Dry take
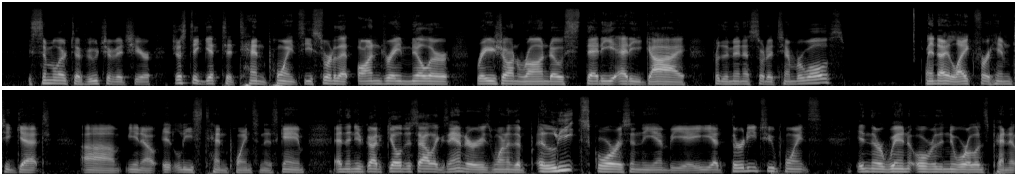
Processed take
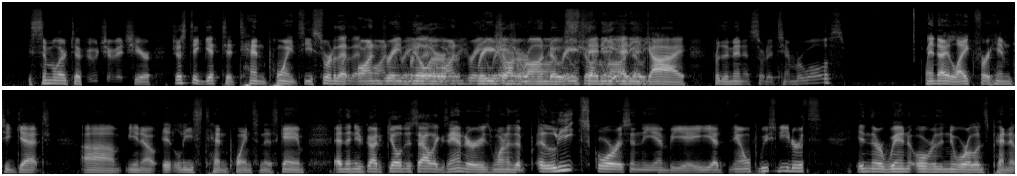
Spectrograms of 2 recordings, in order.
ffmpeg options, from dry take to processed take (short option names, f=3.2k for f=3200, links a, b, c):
-filter_complex "[0:a]asettb=1/sr,asplit=3[a][b][c];[a]atrim=end=0.794[d];[b]atrim=start=0.79:end=1.3,asetpts=PTS-STARTPTS,afade=t=in:d=0.004:c=qsin,afade=t=out:st=0.506:d=0.004:c=qsin,highpass=1.1k[e];[c]atrim=start=1.296[f];[d][e]acrossfade=d=0.004:c1=hsin:c2=qsin[g];[g][f]acrossfade=d=0.004:c1=qsin:c2=hsin,asettb=1/sr,asplit=3[h][i][j];[h]atrim=end=3.264[k];[i]atrim=start=3.26:end=6.47,asetpts=PTS-STARTPTS,afade=t=in:d=0.004:c=qsin,afade=t=out:st=3.206:d=0.004:c=qsin,aecho=1:1:138|658|826:0.335|0.112|0.562,atrim=end_sample=141561[l];[j]atrim=start=6.466[m];[k][l]acrossfade=d=0.004:c1=hsin:c2=qsin[n];[n][m]acrossfade=d=0.004:c1=qsin:c2=hsin,asettb=1/sr,asplit=3[o][p][q];[o]atrim=end=7.394[r];[p]atrim=start=7.39:end=8.23,asetpts=PTS-STARTPTS,afade=t=in:d=0.004:c=qsin,afade=t=out:st=0.836:d=0.004:c=qsin,acompressor=threshold=-38dB:ratio=8:attack=3.2:release=140:knee=1:detection=peak[s];[q]atrim=start=8.226[t];[r][s]acrossfade=d=0.004:c1=hsin:c2=qsin[u];[u][t]acrossfade=d=0.004:c1=qsin:c2=hsin,asettb=1/sr,asplit=3[v][w][x];[v]atrim=end=11.754[y];[w]atrim=start=11.75:end=13.68,asetpts=PTS-STARTPTS,afade=t=in:d=0.004:c=qsin,afade=t=out:st=1.926:d=0.004:c=qsin,equalizer=f=530:w=2.7:g=9[z];[x]atrim=start=13.676[aa];[y][z]acrossfade=d=0.004:c1=hsin:c2=qsin[ab];[ab][aa]acrossfade=d=0.004:c1=qsin:c2=hsin,asettb=1/sr,asplit=3[ac][ad][ae];[ac]atrim=end=15.274[af];[ad]atrim=start=15.27:end=16.7,asetpts=PTS-STARTPTS,afade=t=in:d=0.004:c=qsin,afade=t=out:st=1.426:d=0.004:c=qsin,highpass=200[ag];[ae]atrim=start=16.696[ah];[af][ag]acrossfade=d=0.004:c1=hsin:c2=qsin[ai];[ai][ah]acrossfade=d=0.004:c1=qsin:c2=hsin,asplit=3[aj][ak][al];[aj]atrim=end=17.402[am];[ak]atrim=start=17.398:end=18.182,asetpts=PTS-STARTPTS,areverse[an];[al]atrim=start=18.178[ao];[am][an]acrossfade=d=0.004:c1=hsin:c2=hsin[ap];[ap][ao]acrossfade=d=0.004:c1=hsin:c2=hsin"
